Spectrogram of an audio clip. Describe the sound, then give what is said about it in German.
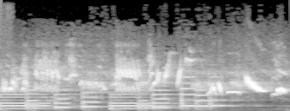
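A songbird chirps in a rapid series of bright, tonal notes and short trills, clear, with no voices. “Und bevor ihr gleich in den Garten rennt, um zu hören, wer bei euch da so zwitschert”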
